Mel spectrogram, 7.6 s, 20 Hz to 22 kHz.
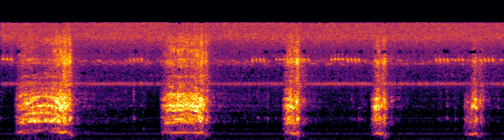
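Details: A lioness, a mother alone and restless, roars at Tembe Elephant Park at 3:15 AM on 26 August 2022: two long, full moans followed by a run of shorter grunts.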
